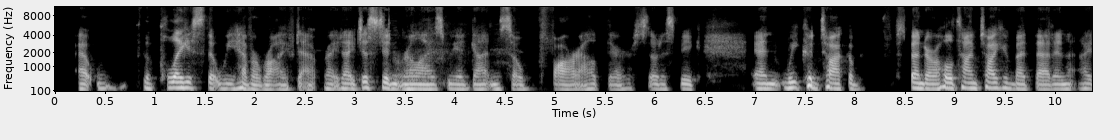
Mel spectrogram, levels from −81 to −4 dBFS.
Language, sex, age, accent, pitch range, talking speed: English, female, 60-79, American, 140-170 Hz, 210 wpm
